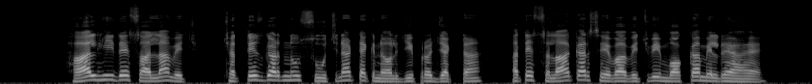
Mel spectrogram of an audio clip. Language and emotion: Punjabi, neutral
